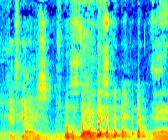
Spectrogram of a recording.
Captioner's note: laughs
